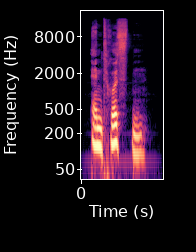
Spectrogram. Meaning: 1. to be indignant 2. to enrage
- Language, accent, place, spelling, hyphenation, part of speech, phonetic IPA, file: German, Germany, Berlin, entrüsten, ent‧rüs‧ten, verb, [ɛntˈʁʏstn̩], De-entrüsten.ogg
